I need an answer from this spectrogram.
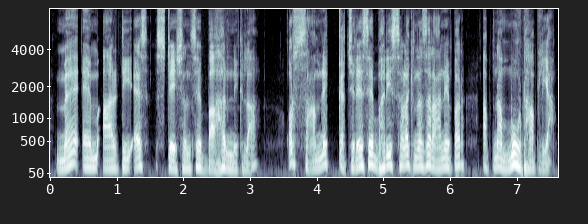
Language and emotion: Urdu, disgusted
